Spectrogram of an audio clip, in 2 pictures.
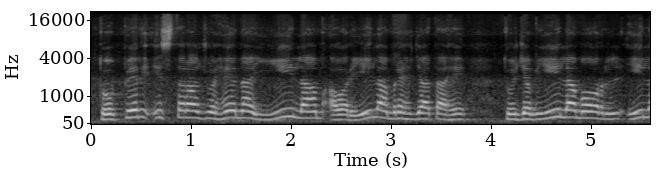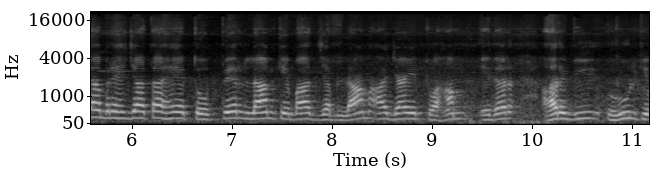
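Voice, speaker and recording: A woman's voice: medium pitch, a little mellow, slight background noise. A woman from Pakistan teaching Quran recitation in an online lesson, explaining each rule patiently, step by step.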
